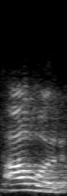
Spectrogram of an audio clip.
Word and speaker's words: hour: Do not take more than dash hour. H is silent here.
